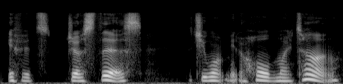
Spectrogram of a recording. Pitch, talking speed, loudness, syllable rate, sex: 170 Hz, 190 wpm, -19 LUFS, 4.8 syllables/s, female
